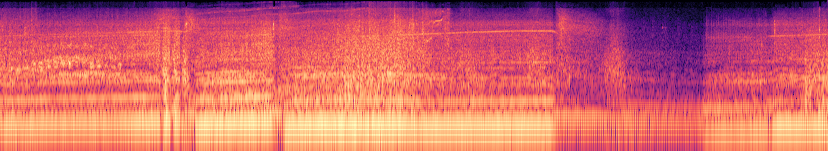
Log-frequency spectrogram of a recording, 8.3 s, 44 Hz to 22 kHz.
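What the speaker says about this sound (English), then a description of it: "This is some close R34 racing here." Nissan Skyline R34 race cars in close racing in Need for Speed: ProStreet, engines droning loud and steady with pitch jumps through gear shifts and a dip as revs drop before climbing again.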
